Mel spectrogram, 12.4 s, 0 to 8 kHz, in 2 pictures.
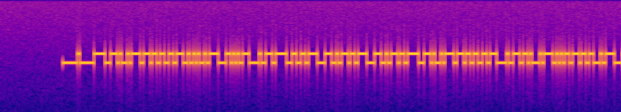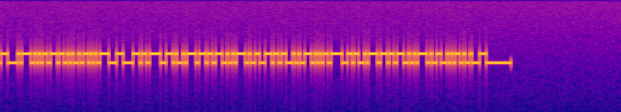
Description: TTY/TDD text telephone tones (45.45 baud Baudot), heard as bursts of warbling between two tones, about 400 Hz shift, 1600 Hz centre. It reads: THE INFORMATION ON THE IMAGES COMES FROM THE NEW CASTLE NEWS.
